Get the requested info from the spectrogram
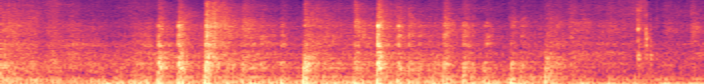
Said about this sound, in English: When you accelerate and then... let go of the accelerator and it decelerates, it pops and bangs, makes pops and popping and banging noises. But to do a quick demonstration.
